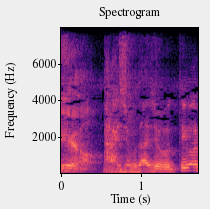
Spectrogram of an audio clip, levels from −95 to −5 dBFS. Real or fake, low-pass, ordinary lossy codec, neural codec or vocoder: real; none; none; none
